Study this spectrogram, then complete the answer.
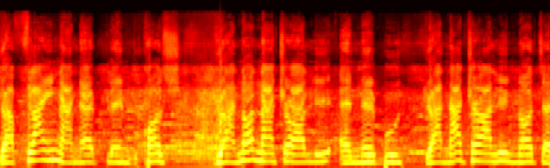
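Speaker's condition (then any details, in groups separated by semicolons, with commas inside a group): Cerebral palsy; affects movement and muscle tone; adult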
